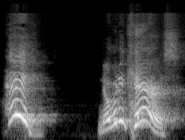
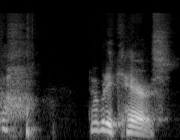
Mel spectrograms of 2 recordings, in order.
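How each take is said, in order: First: Much higher, louder, bright "Hey, nobody cares" as good news; cheerful relief. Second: Soft, sinking "Oh, nobody cares" like giving up; deflated. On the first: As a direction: announce "nobody cares" like a liberating discovery. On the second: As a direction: say "nobody cares" as bad news, sighing and quiet. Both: Shown as a demonstration. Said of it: "It's the same sentence, but people can put it either one way or the other".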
